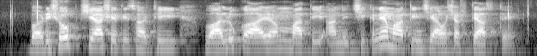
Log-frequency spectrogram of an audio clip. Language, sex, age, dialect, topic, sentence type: Marathi, male, 31-35, Northern Konkan, agriculture, statement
